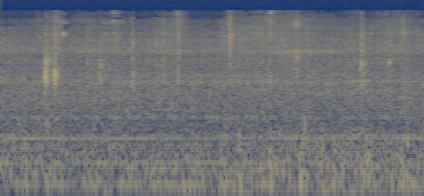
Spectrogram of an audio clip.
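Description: Steady low mechanical drone with a constant hum, with a few faint clinks scattered through it.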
